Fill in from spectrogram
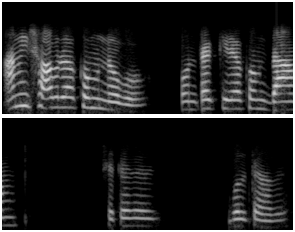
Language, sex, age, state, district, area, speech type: Bengali, female, 60+, West Bengal, Dakshin Dinajpur, rural, conversation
